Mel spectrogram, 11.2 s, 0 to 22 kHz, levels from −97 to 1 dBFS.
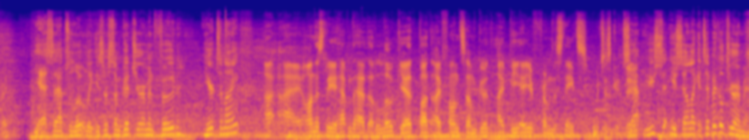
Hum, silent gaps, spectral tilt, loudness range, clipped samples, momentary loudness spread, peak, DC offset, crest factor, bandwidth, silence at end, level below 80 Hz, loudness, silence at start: none; none; -5 dB/octave; 1 LU; under 0.1%; 4 LU; 0 dBFS; under 0.1%; 18 dB; 15 kHz; 0 s; -36 dBFS; -18 LUFS; 0 s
